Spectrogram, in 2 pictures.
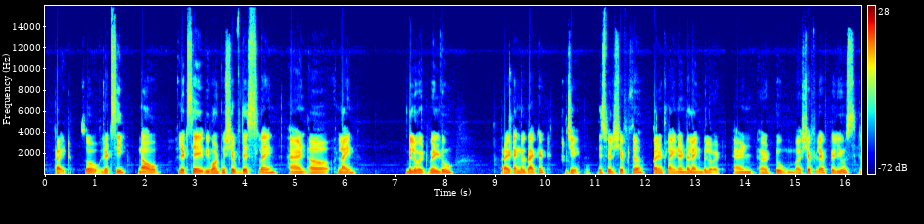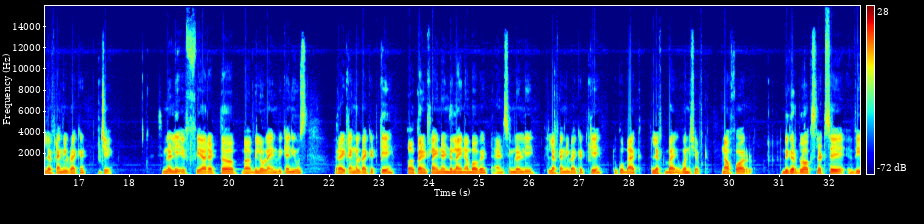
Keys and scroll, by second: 9.2 shift+., 10.3 j, 16.4 shift+,, 17.3 j, 19.1 j, 22.3 shift+., 23.0 k, 26.2 j, 26.5 shift+,, 27.1 k, 30.8-32.6 typing.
